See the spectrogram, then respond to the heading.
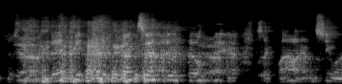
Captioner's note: laughter drowns out speech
